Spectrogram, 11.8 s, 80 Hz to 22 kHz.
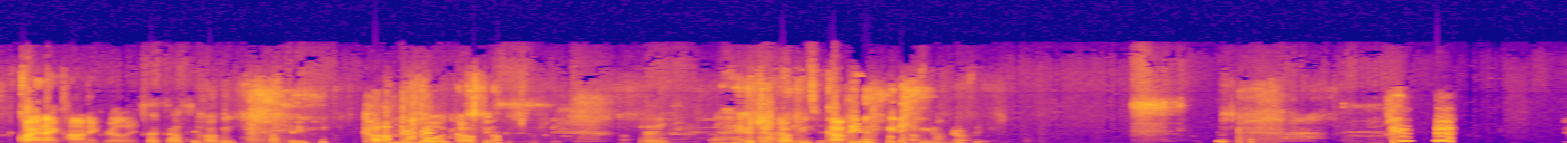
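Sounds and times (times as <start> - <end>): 
speech: 0.2 - 7.3
voice imitating seagull squawks: 1.1 - 3.8
laughter: 1.1 - 3.9, 5.6 - 7.3
breathy sounds: 2.9 - 5.5, 8.5 - 10.4.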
